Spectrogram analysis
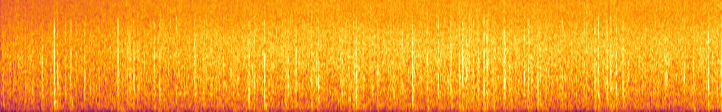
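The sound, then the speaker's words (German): Raindrops patter steadily on the taut fabric of an umbrella at night in an old town, a dense stream of quick soft taps over a continuous hiss, holding an even, moderate loudness throughout with no voices. “Die Tropfen prasseln gleichmäßig auf den gespannten Stoff über dir, und jeder Laut klingt wie ein sanftes Klopfen, das dich tiefer in diese besondere Nacht hineinführt.”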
